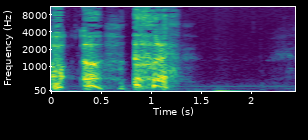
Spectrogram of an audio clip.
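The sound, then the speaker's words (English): Someone imitates a cough or throat clearing: a few rough, throaty bursts in quick succession, then a short stretch of near silence. “That's what someone does when they cough.”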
